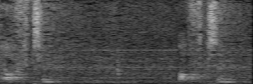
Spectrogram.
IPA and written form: ˈɒftən (often)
